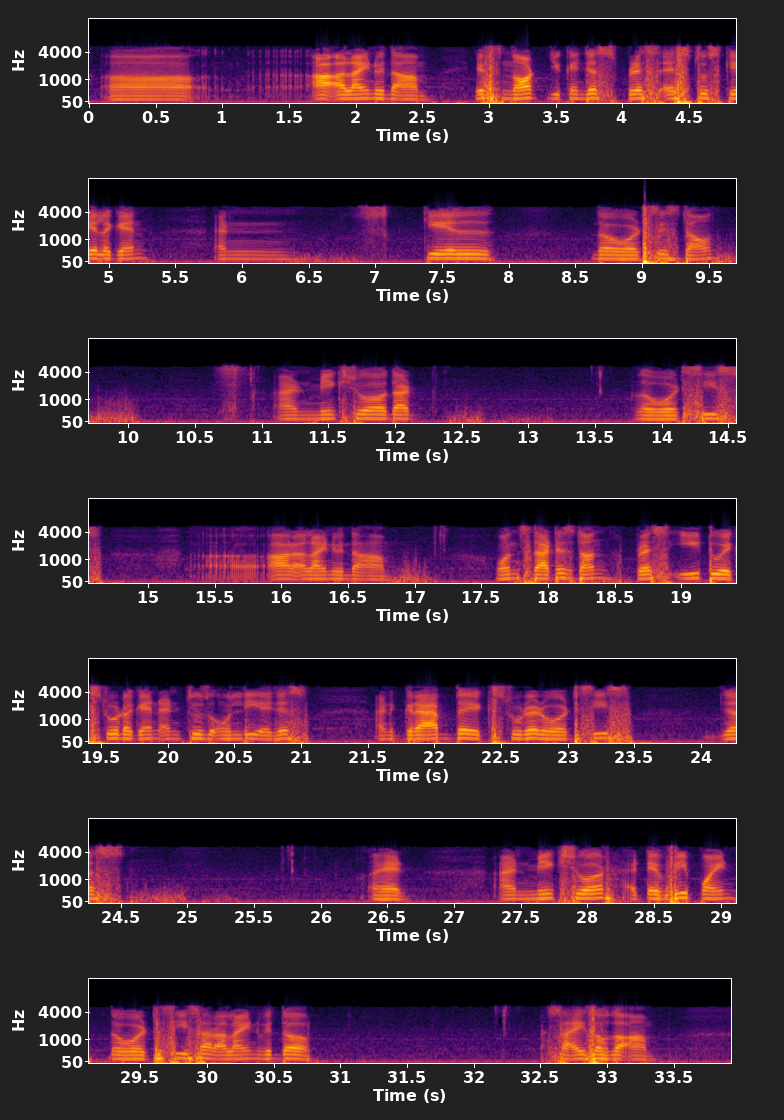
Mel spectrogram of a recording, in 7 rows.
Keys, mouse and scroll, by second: 4.3 s, 7.9 click, 8.4 shift+middle click, 9.3-11.0 drag, 11.0-11.9 scroll up 1, 11.9-13.1 scroll up 1, 13.1 click, 13.6 shift+middle click, 16.0 scroll down 1, 16.7 shift+middle click, 18.7 e, 20.3 click, 27.0 s, 28.8 click, 31.0 s, 31.7 click, 32.0 shift+middle click, 33.1 shift+e, 33.5 click.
